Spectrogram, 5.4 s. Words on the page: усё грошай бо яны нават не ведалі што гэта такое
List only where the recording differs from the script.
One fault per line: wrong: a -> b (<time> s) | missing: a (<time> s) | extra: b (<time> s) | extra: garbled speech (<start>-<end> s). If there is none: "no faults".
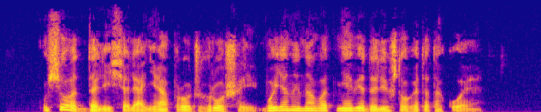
extra: аддалі сяляне апроч (0.8 s)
